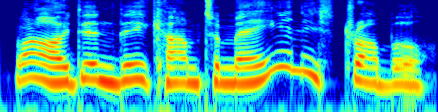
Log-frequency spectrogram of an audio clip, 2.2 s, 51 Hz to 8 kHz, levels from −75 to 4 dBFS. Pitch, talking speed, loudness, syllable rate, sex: 215 Hz, 245 wpm, -16 LUFS, 4.9 syllables/s, male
